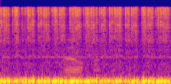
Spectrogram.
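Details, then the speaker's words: Truck engine revving, spark plug problem suspected: uneven lumpy exhaust beat with irregular stumble; still running rough, likely misfire; battery disconnect planned to reset computers. "yeah no this is nasty it's still not happy"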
